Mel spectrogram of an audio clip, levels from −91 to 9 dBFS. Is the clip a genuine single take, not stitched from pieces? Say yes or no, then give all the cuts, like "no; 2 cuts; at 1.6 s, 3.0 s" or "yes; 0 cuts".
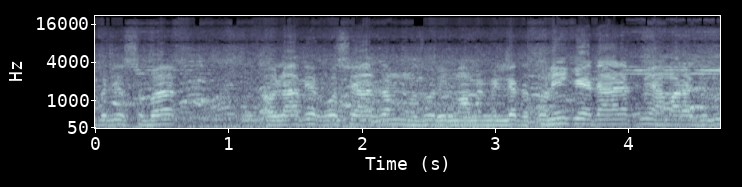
no; 1 cut; at 3.2 s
